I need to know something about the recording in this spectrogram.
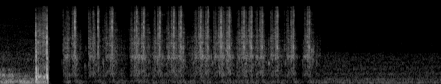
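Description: Typewriter sound effect: a quick run of about twenty key clicks over two and a half seconds, matching a date caption being typed onto the screen. A short handling noise comes just before the clicks, and a faint steady background hiss follows them.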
